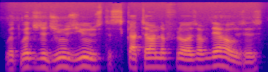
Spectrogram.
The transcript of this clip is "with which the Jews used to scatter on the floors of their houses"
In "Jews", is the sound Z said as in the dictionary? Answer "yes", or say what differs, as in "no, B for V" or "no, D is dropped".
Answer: yes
